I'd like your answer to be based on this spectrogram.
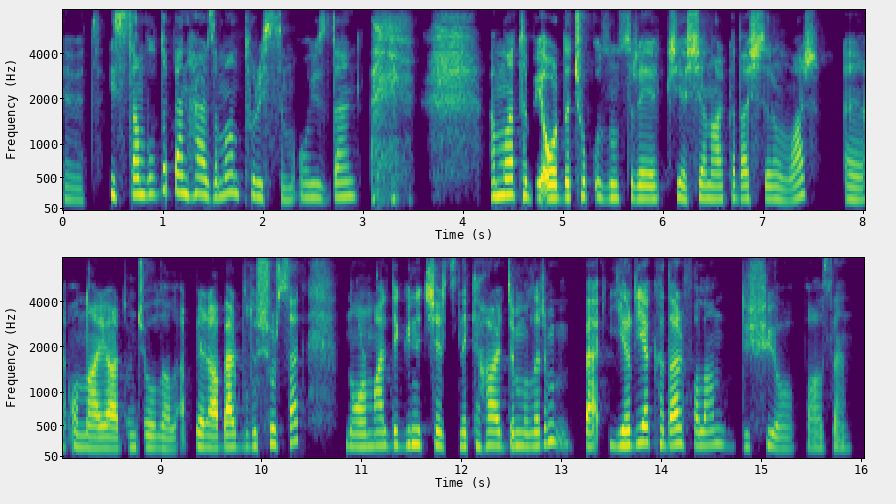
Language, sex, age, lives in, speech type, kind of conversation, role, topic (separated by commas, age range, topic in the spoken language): Turkish, female, 30-34, Germany, conversation, unstructured, none, Tatil planlarken nelere dikkat edersin?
